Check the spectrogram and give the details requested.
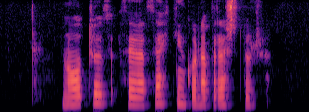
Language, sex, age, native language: Icelandic, female, 50-59, Icelandic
